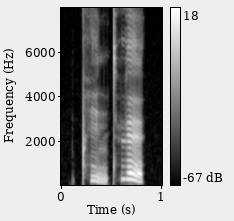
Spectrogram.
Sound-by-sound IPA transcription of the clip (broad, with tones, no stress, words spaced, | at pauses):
pʰḭ˨˩nt̪ʰɥɛ˥˩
